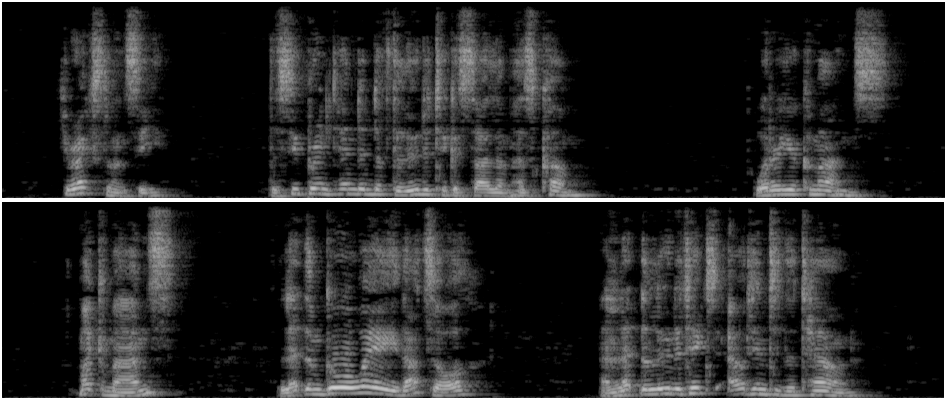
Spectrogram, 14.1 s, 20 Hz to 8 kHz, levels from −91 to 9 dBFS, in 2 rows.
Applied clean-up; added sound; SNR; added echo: none; none; none; reverberation time 0.2 s.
